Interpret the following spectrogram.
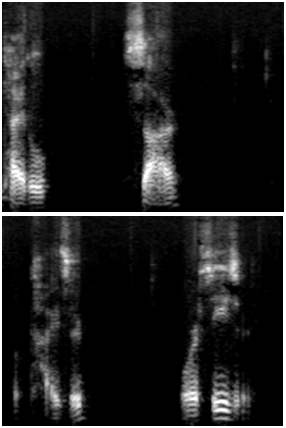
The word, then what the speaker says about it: Caesar: When we look up what we say is Caesar, the correct pronunciation, the C is not a S sound, it is a hard sound, which is K.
